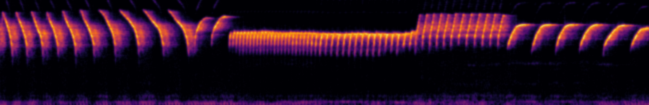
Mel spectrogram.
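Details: Canary singing varied phrases: repeated descending sweeps, a long low buzzy trill, a higher rapid trill, then spaced sweeping whistles repeated about twice per second.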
